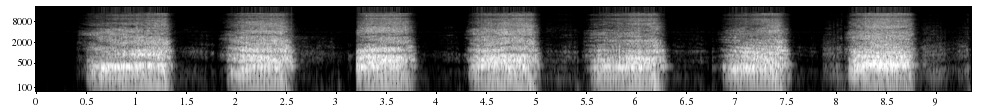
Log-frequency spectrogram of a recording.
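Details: Grizzly bear roaring in a steady series: seven harsh, throaty bursts, each close to a second long, repeated roughly every 1.3 seconds, with faint breathy noises in the short gaps and no background sounds.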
